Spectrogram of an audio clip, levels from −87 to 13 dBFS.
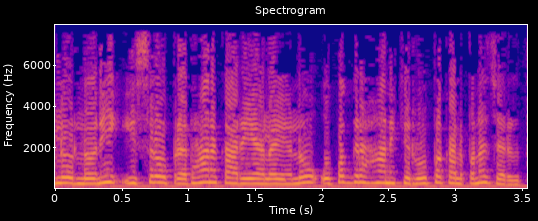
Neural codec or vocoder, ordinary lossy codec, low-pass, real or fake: none; none; none; real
